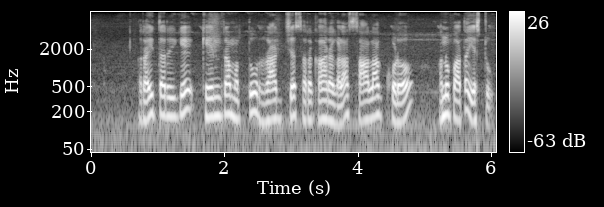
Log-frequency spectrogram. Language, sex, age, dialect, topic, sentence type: Kannada, male, 31-35, Central, agriculture, question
